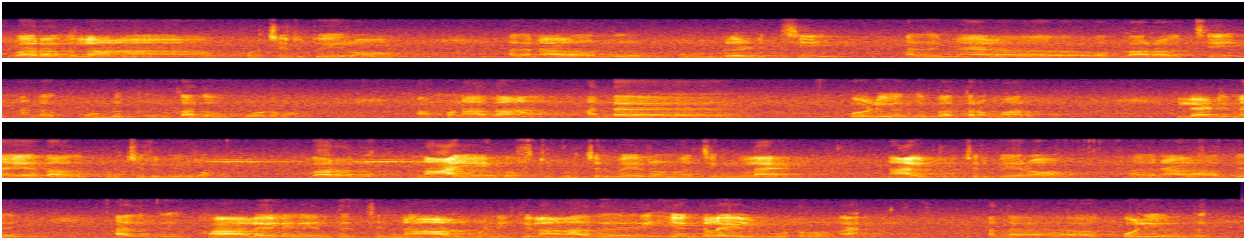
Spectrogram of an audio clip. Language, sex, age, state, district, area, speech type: Tamil, female, 45-60, Tamil Nadu, Perambalur, rural, spontaneous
